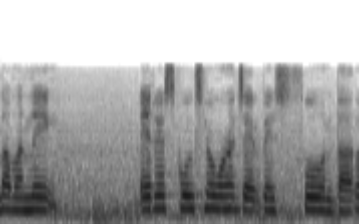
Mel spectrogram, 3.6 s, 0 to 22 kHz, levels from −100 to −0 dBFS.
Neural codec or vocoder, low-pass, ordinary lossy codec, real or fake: codec, 24 kHz, 0.9 kbps, WavTokenizer, medium music audio release; 7.2 kHz; none; fake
